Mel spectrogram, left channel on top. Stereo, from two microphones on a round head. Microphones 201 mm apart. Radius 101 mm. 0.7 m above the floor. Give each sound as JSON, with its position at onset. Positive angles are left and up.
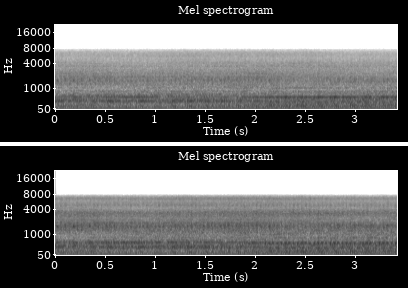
{"t": 0.0, "sound": "an engine running", "side_deg": -80, "distance_m": 2.5}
